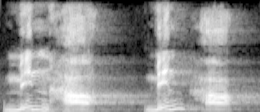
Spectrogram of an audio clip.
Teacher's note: الف سے پہلے زبر ہو تو الف مدہ، اس کو ایک الف کے برابر کھینچ کے پڑھیں گے۔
